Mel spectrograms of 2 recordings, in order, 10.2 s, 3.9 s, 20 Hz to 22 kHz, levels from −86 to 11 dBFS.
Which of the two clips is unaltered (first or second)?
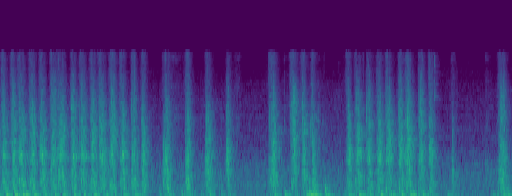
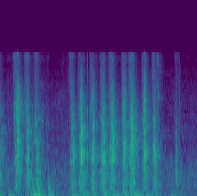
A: first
